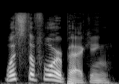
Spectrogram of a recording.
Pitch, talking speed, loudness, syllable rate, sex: 145 Hz, 200 wpm, -16 LUFS, 4.6 syllables/s, male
